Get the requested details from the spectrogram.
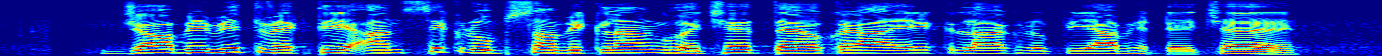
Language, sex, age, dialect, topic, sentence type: Maithili, male, 51-55, Eastern / Thethi, banking, statement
